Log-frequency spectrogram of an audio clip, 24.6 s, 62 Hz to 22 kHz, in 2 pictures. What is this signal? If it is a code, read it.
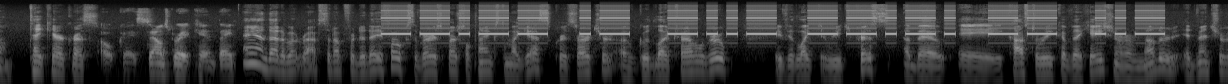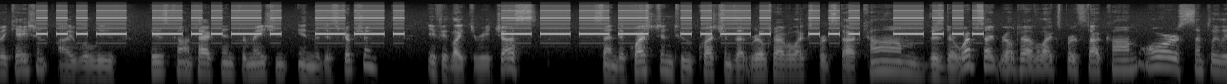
Morse code (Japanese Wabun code), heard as a high beeper, hand-sent with a paddle, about 12 wpm, 2050 Hz, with speech in English. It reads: アイマシヨウ クモリ コチラハ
